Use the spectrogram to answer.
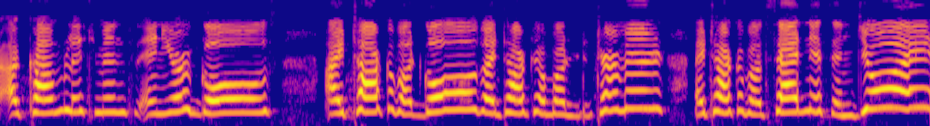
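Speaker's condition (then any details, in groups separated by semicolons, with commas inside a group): Cerebral palsy; wheelchair user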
